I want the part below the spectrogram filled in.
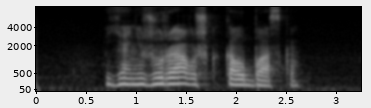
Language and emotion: Russian, angry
